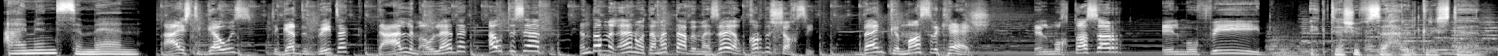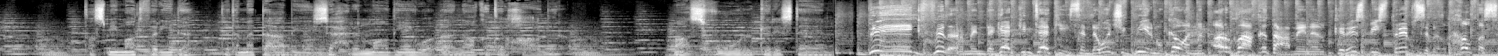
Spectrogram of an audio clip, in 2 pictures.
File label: Arabic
